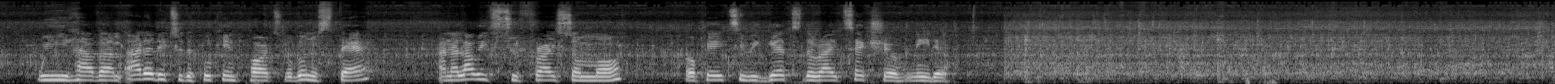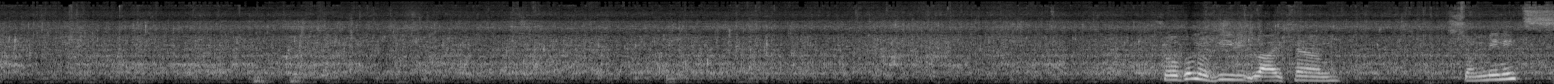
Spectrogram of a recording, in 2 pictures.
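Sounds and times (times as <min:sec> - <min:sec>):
food sizzling in oil: 0:00.1 - 0:31.0.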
